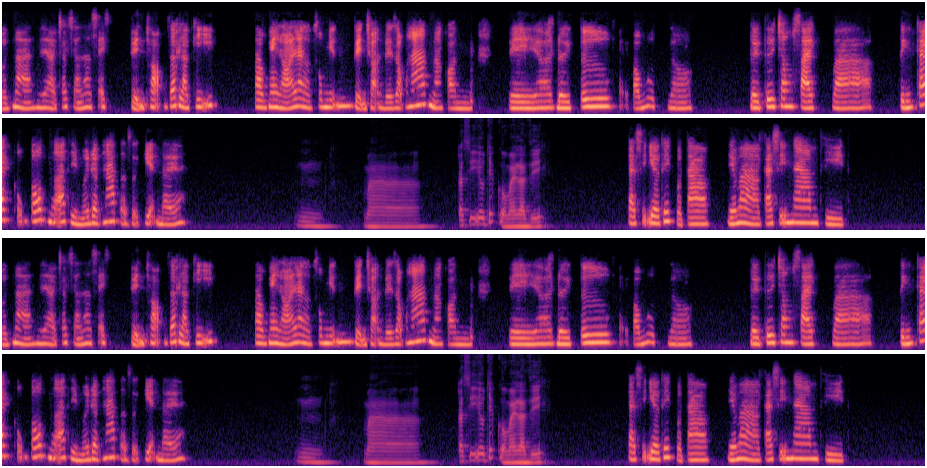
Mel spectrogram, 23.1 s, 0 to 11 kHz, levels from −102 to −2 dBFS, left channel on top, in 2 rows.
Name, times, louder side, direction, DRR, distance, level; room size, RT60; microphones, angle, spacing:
voice 1, 0.0-1.3 1.6-2.7 3.2-6.1 6.3-8.6 9.4-10.9 11.2-13.8 19.4-22.1, left 1 dB, 25° left, 1.1 m, -28 dB
voice 2, 15.2-15.7 16.1-17.0 17.2-18.4, equal, 15° right, 7.2 m, -44 dB
head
